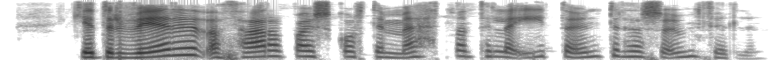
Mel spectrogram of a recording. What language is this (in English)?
Icelandic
